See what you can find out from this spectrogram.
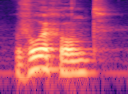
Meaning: foreground
- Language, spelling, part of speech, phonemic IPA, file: Dutch, voorgrond, noun, /ˈvoːrˌɣrɔnt/, Nl-voorgrond.ogg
